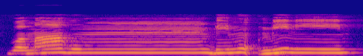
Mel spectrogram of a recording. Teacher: میم ساکن کے بعد با آ جائے تو وہاں ہوگا اخفا، یعنی اخفاء شفوی ہوگا، غنہ کر کے پڑھیں گے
